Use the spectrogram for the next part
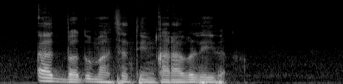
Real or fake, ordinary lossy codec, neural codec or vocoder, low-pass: fake; none; codec, 44.1 kHz, 7.8 kbps, Pupu-Codec; 19.8 kHz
